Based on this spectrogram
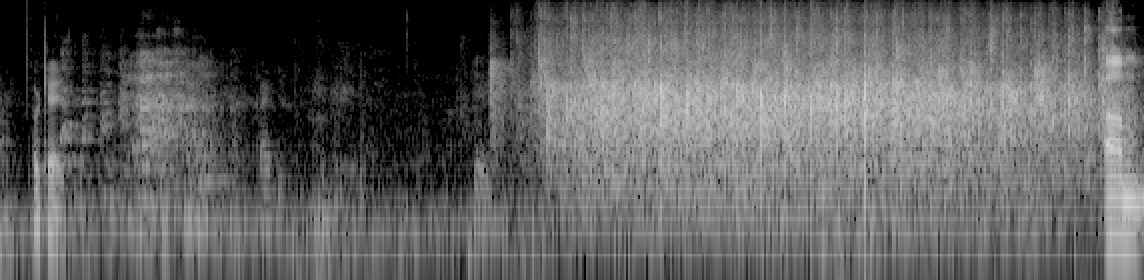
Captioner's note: laughter; appluase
